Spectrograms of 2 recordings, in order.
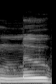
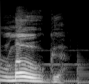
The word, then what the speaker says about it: Moog: And apparently I'm pronouncing Moog wrong. Now I'm curious. Hold on. Moog. Well, see, that's what happens when you read words and not hear them. All right, fine. Robert Moog. My mistake.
